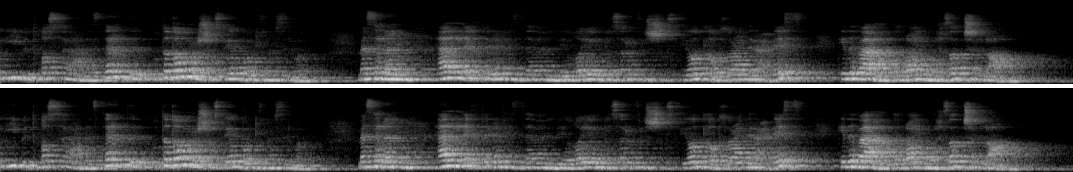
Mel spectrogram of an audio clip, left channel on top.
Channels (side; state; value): both; normal; correlation 0.45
